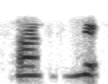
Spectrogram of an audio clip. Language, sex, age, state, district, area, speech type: Punjabi, female, 18-30, Punjab, Fazilka, rural, conversation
